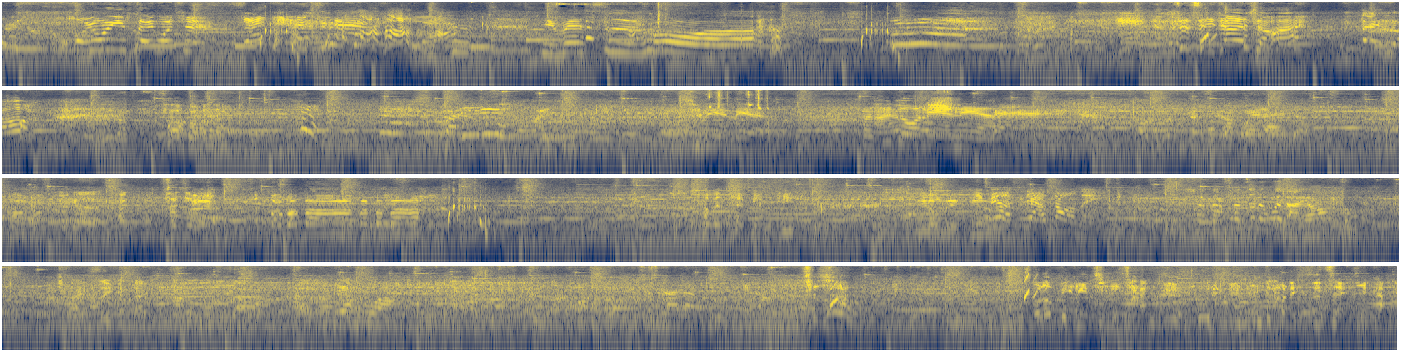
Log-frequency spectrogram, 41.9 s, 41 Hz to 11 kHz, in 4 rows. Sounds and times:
Music: 0.0s - 41.9s.

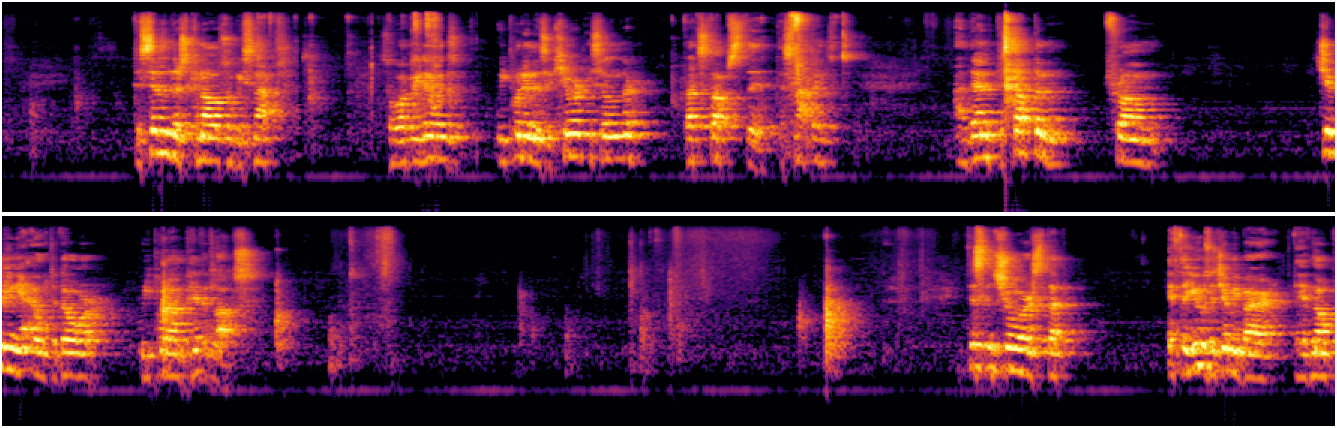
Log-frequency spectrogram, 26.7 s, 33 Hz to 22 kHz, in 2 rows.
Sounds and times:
Speech: 1.3s - 3.0s, 3.8s - 8.6s, 9.5s - 11.8s, 13.1s - 16.0s, 23.0s - 24.2s, 25.0s - 26.6s.

